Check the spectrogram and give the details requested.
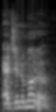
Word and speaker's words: Ajinomoto: Ajinomoto. Ajinomoto or some shit. Ajinomoto. All right. Okay, so I guess this is where they are frauding. Their First and Second Amendment. You can't pronounce that. It's Ajinomoto.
